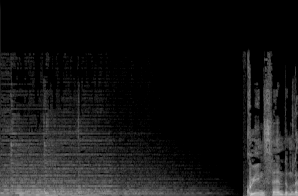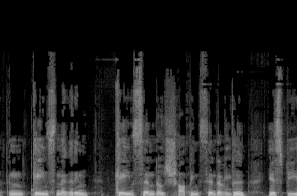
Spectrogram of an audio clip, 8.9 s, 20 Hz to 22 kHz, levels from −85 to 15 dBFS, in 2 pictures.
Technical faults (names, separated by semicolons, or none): compressed frames skipped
